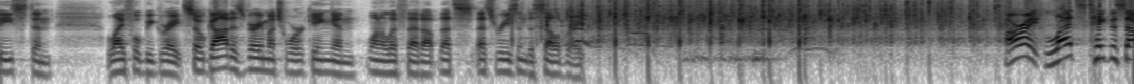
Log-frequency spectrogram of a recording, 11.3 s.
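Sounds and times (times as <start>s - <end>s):
speech: 0.0s - 6.1s, 10.0s - 11.3s
audience clapping: 5.0s - 10.8s.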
